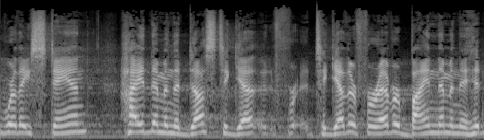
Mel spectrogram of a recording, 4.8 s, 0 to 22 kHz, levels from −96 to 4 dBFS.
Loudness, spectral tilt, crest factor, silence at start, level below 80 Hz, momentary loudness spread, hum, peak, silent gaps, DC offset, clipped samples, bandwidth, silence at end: -20 LUFS; -3 dB/octave; 20 dB; 0 s; -68 dBFS; 11 LU; none; 0 dBFS; none; under 0.1%; under 0.1%; 17.5 kHz; 0 s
